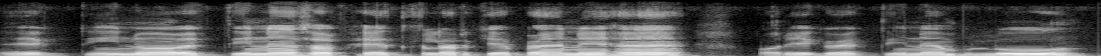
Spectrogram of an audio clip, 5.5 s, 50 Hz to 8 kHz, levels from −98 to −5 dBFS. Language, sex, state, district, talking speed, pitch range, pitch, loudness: Hindi, male, Jharkhand, Ranchi, 165 wpm, 120-125 Hz, 120 Hz, -16 LUFS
